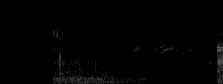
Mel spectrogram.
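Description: Near silence: a live broadcast audio feed has dropped out, leaving only faint background hiss from about half a second in.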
